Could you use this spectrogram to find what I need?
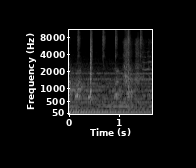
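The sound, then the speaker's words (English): A dog barks in a quick, steady string of about eight sharp yaps, somewhat muffled and in the background, over a constant low electrical hum. “oh bro, my bad with the dogs. Apologize to the audience”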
